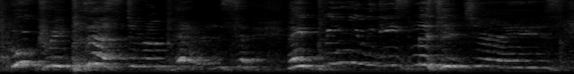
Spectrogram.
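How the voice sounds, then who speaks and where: A put-on character voice at an extremely high pitch moves along at a very slow pace. Clear background noise and a slight echo are present. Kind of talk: comic overacting. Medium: stage play. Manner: slangy, confused.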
